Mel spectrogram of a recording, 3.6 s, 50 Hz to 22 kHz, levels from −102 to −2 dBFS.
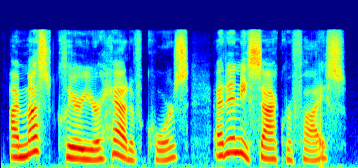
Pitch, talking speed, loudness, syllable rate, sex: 240 Hz, 165 wpm, -17 LUFS, 4.9 syllables/s, female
